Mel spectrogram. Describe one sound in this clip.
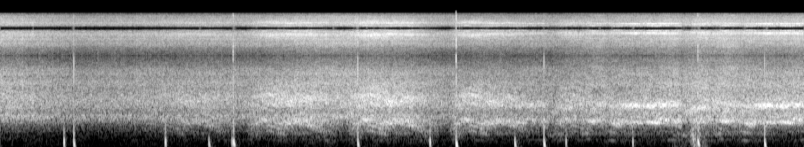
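A football is kicked with dull thumps, again and again.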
